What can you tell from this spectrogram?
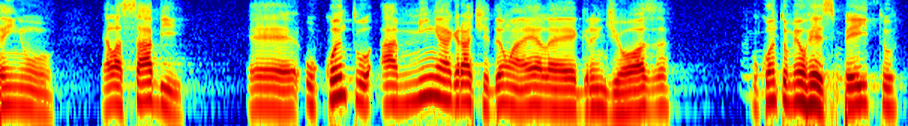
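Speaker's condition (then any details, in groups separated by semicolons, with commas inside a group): No condition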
